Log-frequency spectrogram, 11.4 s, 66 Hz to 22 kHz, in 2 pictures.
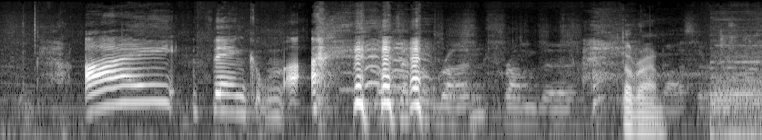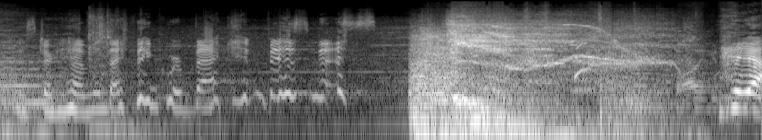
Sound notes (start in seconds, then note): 2.1 laughs; 9.0 dinosaur screeches; 9.6 Laura screams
